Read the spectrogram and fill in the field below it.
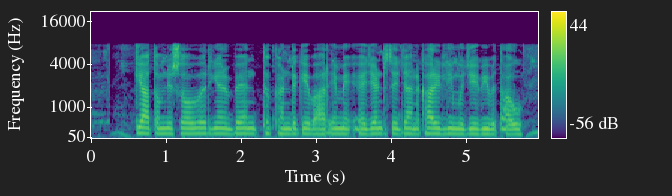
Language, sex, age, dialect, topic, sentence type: Hindi, male, 18-24, Kanauji Braj Bhasha, banking, statement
